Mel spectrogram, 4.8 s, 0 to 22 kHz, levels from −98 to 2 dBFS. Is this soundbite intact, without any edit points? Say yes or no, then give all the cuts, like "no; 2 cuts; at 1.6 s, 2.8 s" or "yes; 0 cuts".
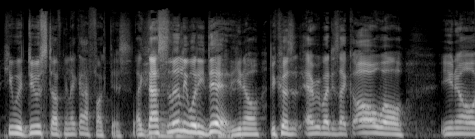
no; 1 cut; at 2.7 s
